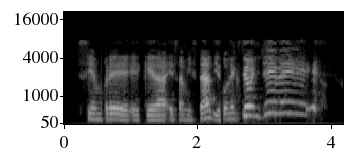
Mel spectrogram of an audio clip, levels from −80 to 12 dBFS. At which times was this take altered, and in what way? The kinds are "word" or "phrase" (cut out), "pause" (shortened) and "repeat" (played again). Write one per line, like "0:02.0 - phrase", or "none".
0:02.3 - word

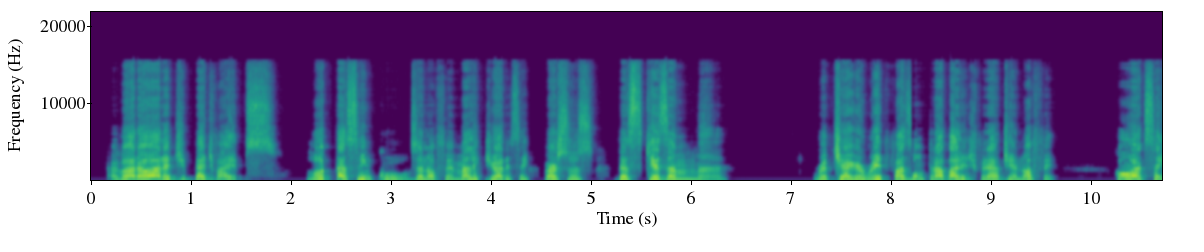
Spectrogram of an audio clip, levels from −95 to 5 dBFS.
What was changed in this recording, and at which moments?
0:03.2 - word
0:03.9 - word
0:04.4 - word
0:07.4 - word
0:08.2 - word
0:09.1 - word

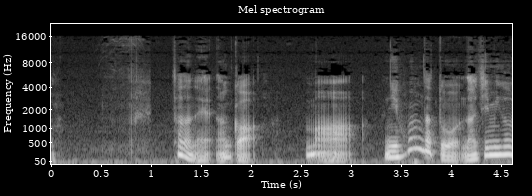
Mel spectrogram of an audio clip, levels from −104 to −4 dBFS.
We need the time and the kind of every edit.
0:01.0 - pause

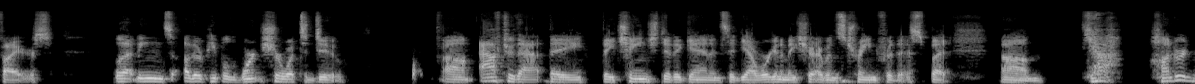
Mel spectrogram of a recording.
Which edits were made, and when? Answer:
0:05.9 - pause

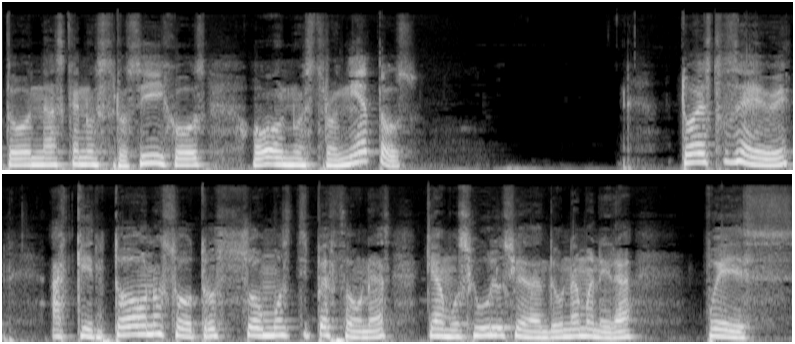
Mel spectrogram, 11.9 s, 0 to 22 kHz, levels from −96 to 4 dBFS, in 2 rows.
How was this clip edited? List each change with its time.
none

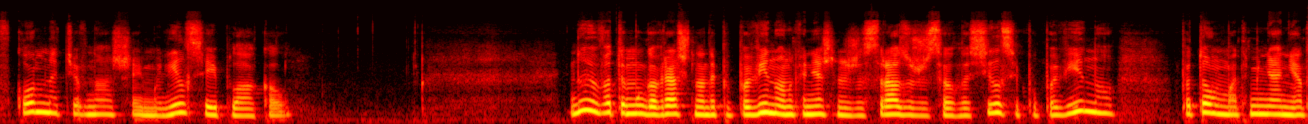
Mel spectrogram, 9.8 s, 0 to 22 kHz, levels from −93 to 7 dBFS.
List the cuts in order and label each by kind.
0:05.4 - word
0:07.7 - word

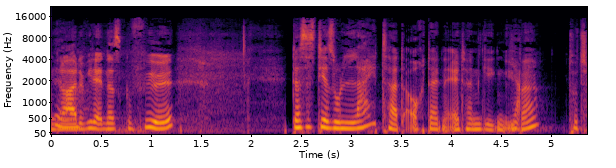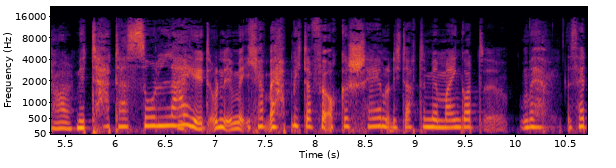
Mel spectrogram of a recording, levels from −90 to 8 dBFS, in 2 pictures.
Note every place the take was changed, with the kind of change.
none

